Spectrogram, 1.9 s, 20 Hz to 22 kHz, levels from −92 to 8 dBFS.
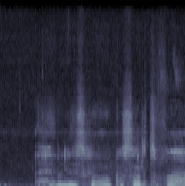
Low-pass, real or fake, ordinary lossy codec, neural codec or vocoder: none; fake; none; vocoder, 44.1 kHz, 128 mel bands, Pupu-Vocoder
